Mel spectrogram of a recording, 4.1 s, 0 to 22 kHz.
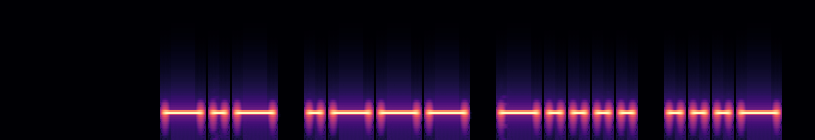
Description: Morse code, heard as a keyed tone, about 20 wpm, 700 Hz. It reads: KJ6V
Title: USA Call Signs - 6 Characters - 8x Character Spacing - 20wpm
